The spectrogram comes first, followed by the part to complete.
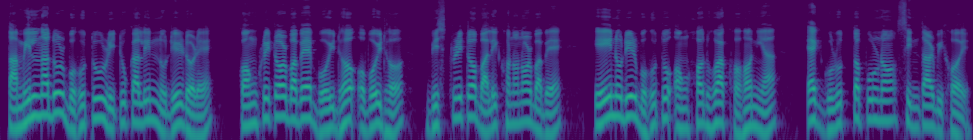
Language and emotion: Assamese, neutral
